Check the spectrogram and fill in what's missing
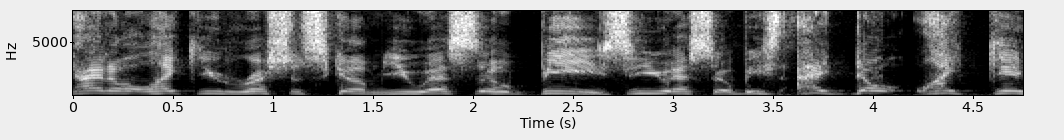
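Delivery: hammed-up scolding, pitched high; in-character mock contempt. Host imitating Joyce insulting Russian captors, in-character mock contempt. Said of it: "she got really into character".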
